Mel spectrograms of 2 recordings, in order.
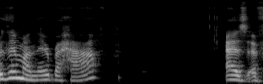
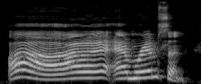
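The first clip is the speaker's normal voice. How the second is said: slow, loud, higher pompous judge voice; mocking the judge; 5 semitones higher, 6 dB louder, slower than usual. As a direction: ham up a smug judge declaring herself. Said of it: "She's like".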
